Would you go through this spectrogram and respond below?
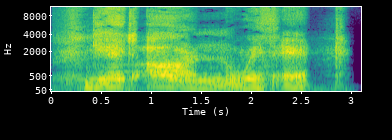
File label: NPC Death Knight Male Med Greeting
